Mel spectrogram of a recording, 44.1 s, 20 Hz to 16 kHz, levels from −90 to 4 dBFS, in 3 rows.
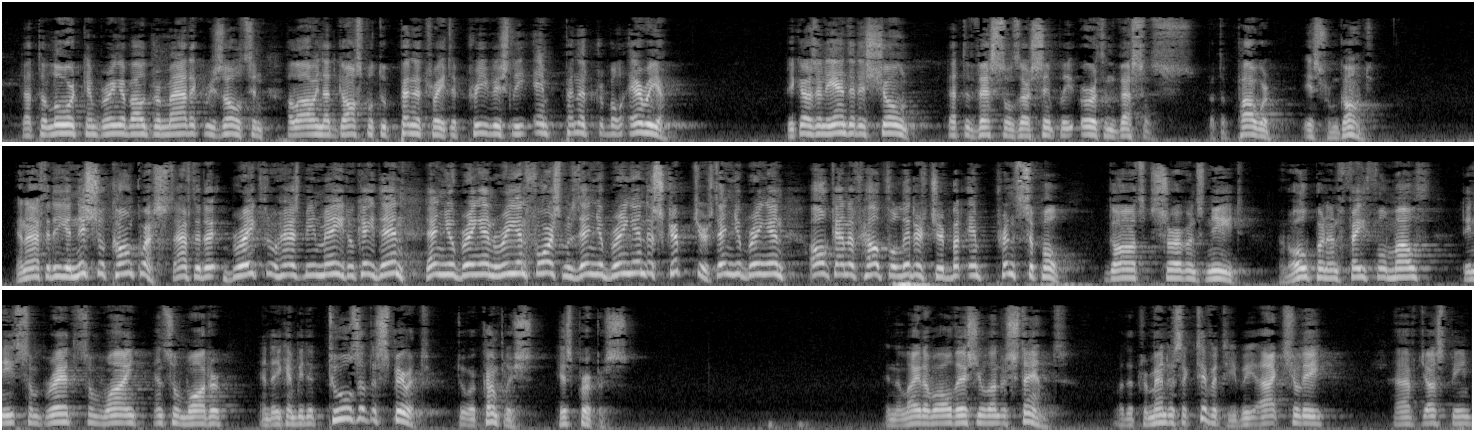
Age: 50-69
